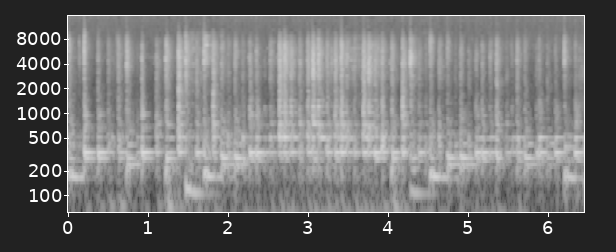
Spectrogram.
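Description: Live jazz quintet playing uptempo: electric bass repeating a short low figure about every second and a half, under held mid-range notes and busy drums and hand percussion with sharp, wood-block-like clicks.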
